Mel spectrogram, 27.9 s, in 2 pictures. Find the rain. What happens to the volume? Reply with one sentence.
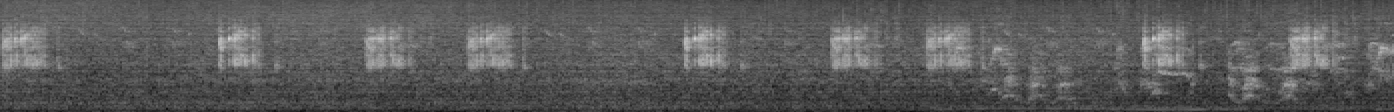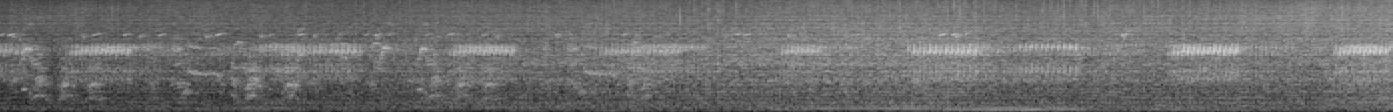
The loudness of the rain goes up.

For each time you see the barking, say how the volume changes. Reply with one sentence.
The barking can be heard from 9.7 to 20.6 s, at a steady volume.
